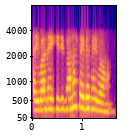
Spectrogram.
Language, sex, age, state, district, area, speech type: Odia, female, 60+, Odisha, Angul, rural, conversation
